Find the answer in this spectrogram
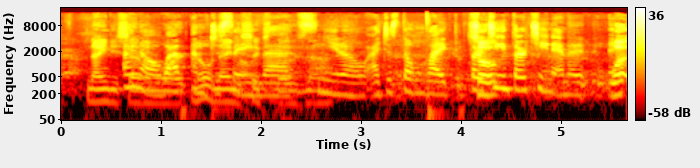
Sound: overlapping chattering

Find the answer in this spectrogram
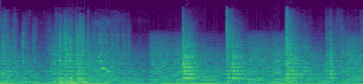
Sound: banging

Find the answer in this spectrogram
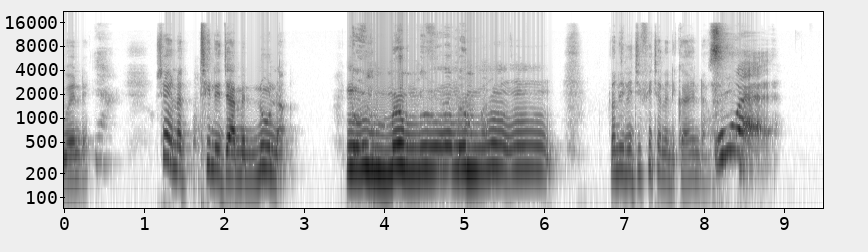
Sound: groans

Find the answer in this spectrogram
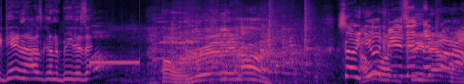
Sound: all laughing

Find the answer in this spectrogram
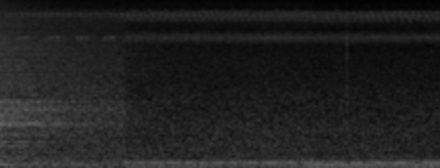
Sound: crickets chirping

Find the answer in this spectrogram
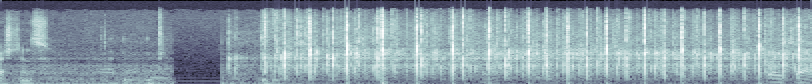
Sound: applause

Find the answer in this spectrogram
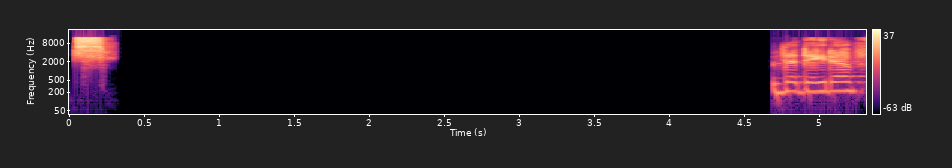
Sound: silence

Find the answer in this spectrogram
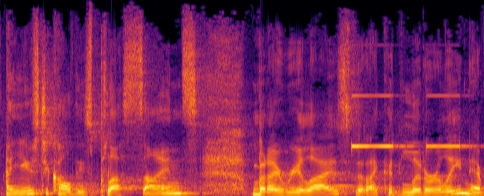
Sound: timer beeps

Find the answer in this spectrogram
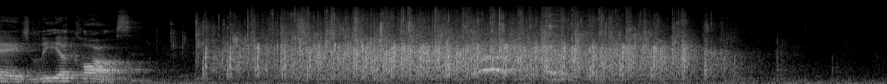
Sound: applause

